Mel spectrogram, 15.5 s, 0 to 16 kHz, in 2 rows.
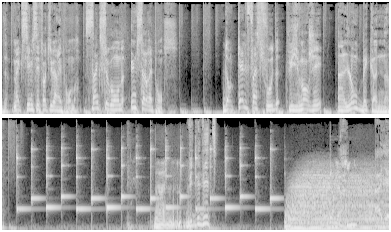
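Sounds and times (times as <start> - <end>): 
speech: 0.0 - 3.6, 4.4 - 7.9, 10.8 - 12.2
bright chime ticks counting down: 8.3 - 13.4
game show gong crashing: 13.4 - 15.4.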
